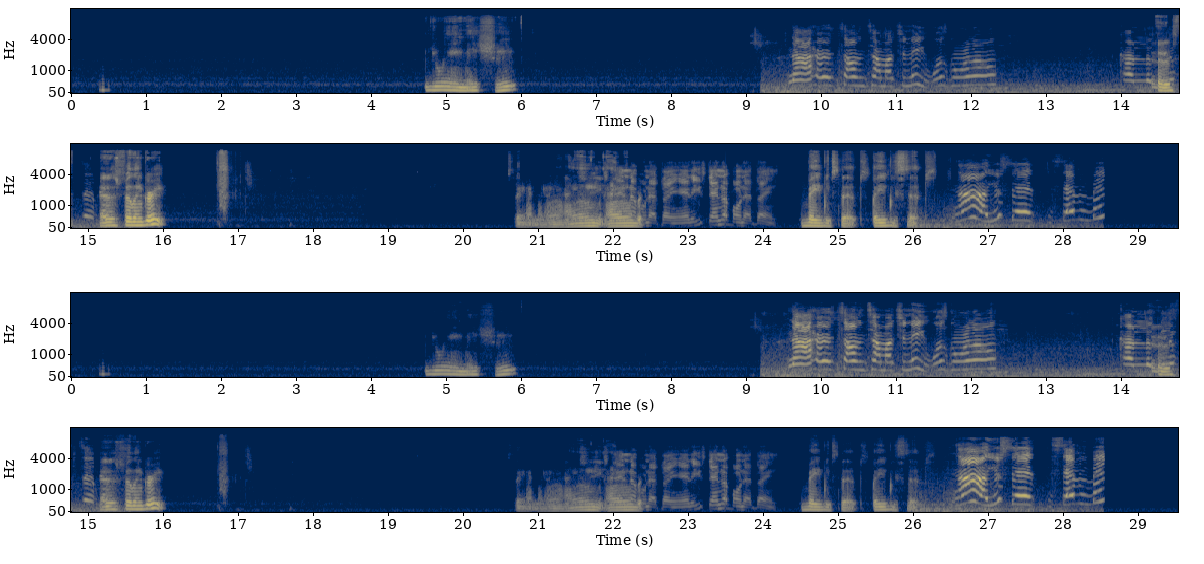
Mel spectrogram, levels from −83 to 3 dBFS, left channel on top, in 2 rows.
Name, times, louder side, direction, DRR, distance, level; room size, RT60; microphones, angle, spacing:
voice 1, 4.7-5.9 14.5-14.7 15.2-16.0 16.7-16.9 20.7-22.4 24.5-26.3, left 7 dB, 75° left, 0.4 m, -25 dB
voice 2, 9.2-15.5 26.0-27.6 28.0-28.6, right 6 dB, 80° right, 1.9 m, -29 dB
voice 3, 21.6-24.2, left 5 dB, 30° left, 3.3 m, -40 dB
head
